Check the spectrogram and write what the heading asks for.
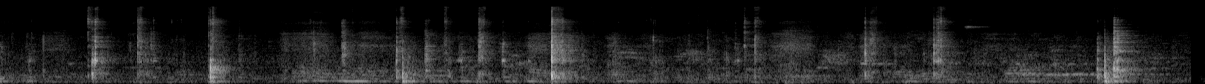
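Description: A metal spoon stirring chopped onion and meat in a stainless steel pot, clinking and scraping against the pot with irregular clicks and a few sharper knocks.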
